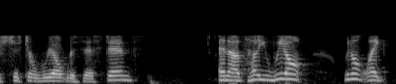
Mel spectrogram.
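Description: From start to end, the speech passes through a Bluetooth CVSD headset codec. Nothing above 3.8 kHz survives. The one-bit slope coding adds granular hiss, scratchy s sounds and distortion on loud highs.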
